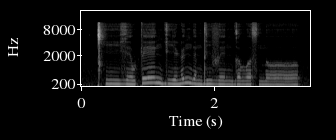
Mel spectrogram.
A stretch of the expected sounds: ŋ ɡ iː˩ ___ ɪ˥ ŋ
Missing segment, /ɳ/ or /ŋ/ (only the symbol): ɳ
